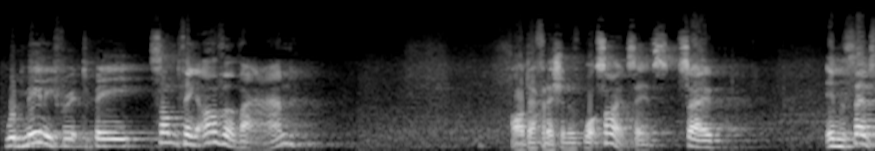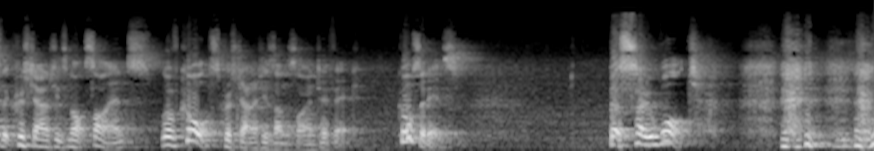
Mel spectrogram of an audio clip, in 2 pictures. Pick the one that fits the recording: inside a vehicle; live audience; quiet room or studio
live audience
